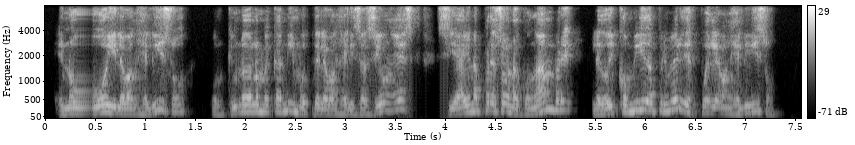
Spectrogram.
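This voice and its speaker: Speaking at a very fast pace, a man uses a fairly high pitch and lively intonation. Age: 40s. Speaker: evangelical chaplain. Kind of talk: online video call discussion. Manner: hesitant, many fillers.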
